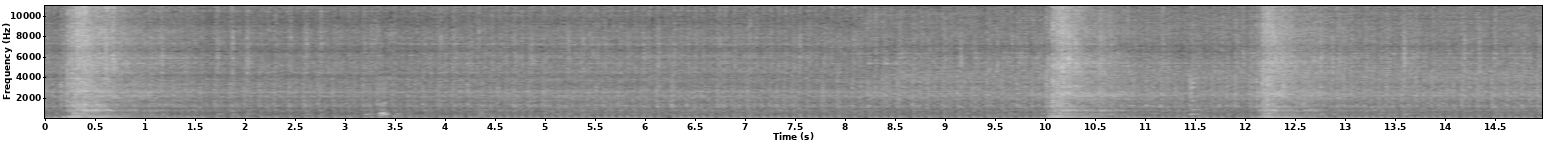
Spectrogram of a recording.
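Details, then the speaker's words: Modenas Z15GT single idling: loose, uneven light clatter with a few thumps, abnormal mechanical noise, source unknown. "Aku punya motosikal ni dah start buat masalah geng. Dia punya bunyi dia. Aku tak tahu bunyi datang pada mana."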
